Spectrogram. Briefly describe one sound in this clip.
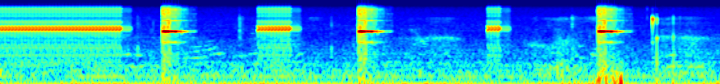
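Short electronic beeps chirp in quick bursts.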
